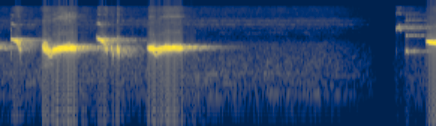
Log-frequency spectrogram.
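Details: Caged orange-headed thrush in full lively song for training other songbirds: three slurred whistled phrases in quick succession, then near silence, and a new high whistle begins at the end.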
